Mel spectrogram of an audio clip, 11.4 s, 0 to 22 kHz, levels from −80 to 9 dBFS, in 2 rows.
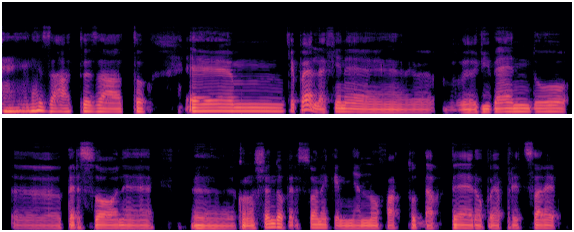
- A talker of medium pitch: No, very low, 95 Hz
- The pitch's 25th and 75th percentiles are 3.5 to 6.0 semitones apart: Yes, average, 3.8 semitones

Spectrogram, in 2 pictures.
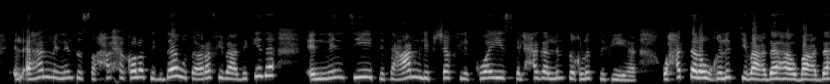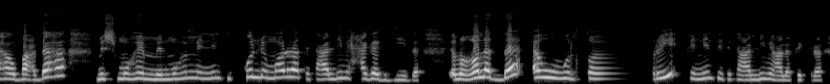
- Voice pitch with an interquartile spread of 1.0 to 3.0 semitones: No, average, 3.6 semitones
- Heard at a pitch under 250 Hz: No, very high, 265 Hz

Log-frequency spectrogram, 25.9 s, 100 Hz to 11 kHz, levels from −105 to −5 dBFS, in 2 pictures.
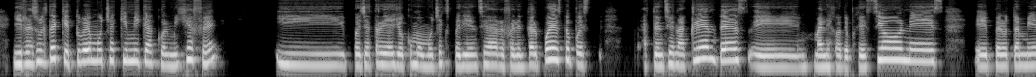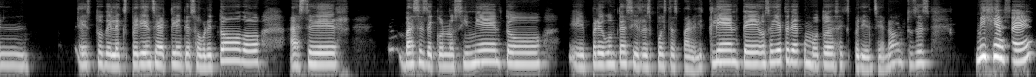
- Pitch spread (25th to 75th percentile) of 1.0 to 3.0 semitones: No, average, 3.9 semitones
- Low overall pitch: No, high, 215 Hz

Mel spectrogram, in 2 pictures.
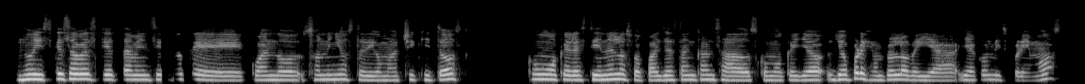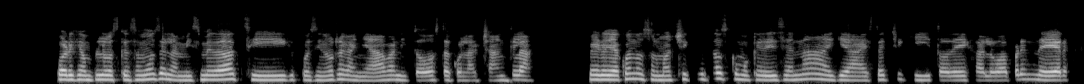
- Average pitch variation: No, narrow, 2.1 semitones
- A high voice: Yes, high, 210 Hz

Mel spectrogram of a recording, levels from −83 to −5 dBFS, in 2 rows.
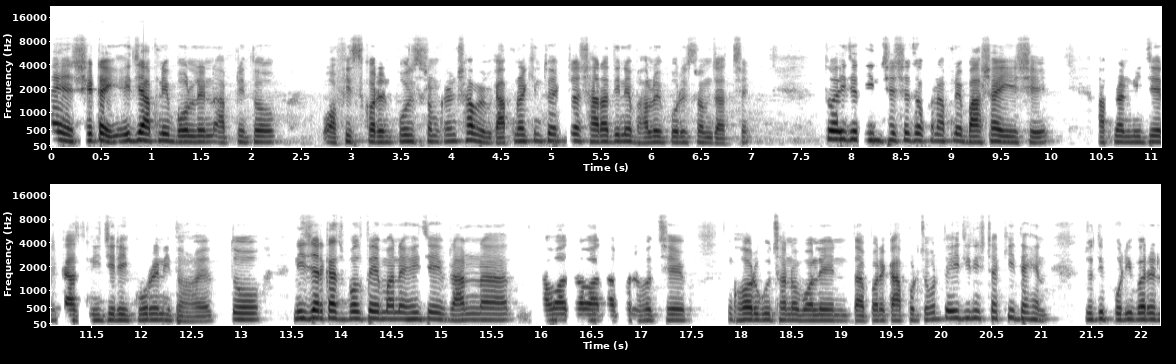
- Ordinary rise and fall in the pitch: Yes, average, 3.3 semitones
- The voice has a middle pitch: Yes, medium, 165 Hz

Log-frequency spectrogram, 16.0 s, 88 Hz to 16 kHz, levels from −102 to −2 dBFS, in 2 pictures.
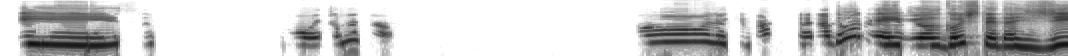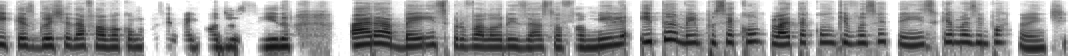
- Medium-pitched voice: No, very high, 260 Hz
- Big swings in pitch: Yes, wide, 5.7 semitones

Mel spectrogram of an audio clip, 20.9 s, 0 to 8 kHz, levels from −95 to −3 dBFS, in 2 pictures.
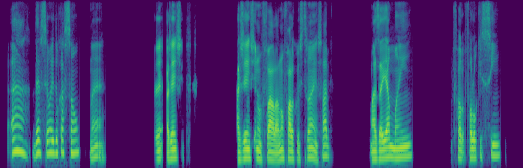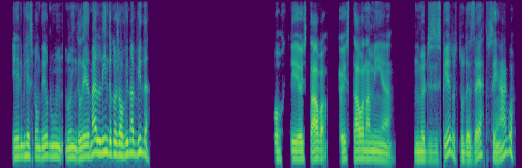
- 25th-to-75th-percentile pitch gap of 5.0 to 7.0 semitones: Yes, wide, 5.6 semitones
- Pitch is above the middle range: No, low, 125 Hz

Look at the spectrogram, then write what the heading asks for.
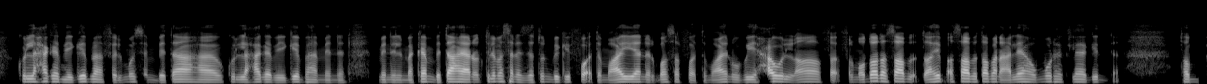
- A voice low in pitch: Yes, low, 115 Hz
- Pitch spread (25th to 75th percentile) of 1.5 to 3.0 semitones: Yes, narrow, 2.4 semitones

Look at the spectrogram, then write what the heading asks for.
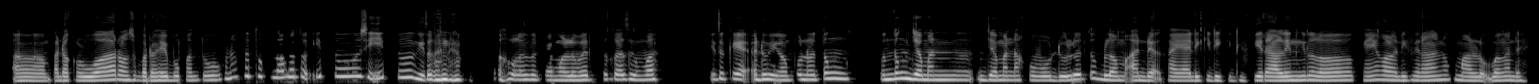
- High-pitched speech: Yes, high, 200 Hz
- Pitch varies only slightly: No, average, 3.2 semitones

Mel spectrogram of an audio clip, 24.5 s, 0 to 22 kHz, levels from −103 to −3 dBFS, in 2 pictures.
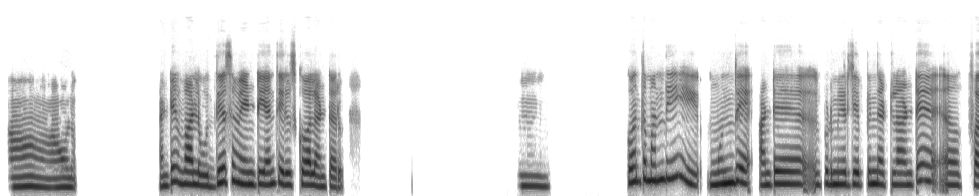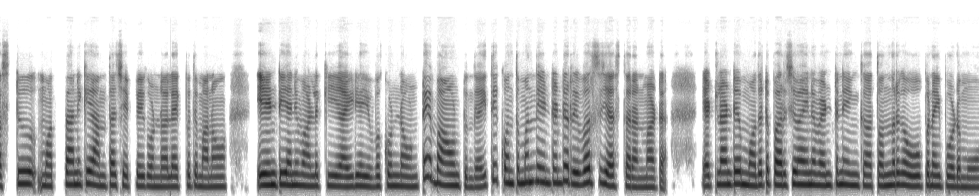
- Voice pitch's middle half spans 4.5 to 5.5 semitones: No, average, 3.3 semitones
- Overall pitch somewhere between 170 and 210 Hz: No, high, 230 Hz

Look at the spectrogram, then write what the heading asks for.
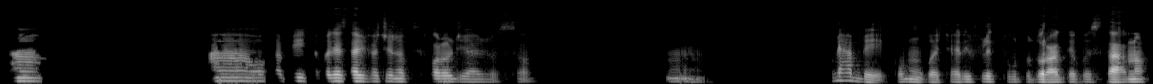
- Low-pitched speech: Yes, low, 125 Hz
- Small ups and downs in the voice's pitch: No, average, 3.8 semitones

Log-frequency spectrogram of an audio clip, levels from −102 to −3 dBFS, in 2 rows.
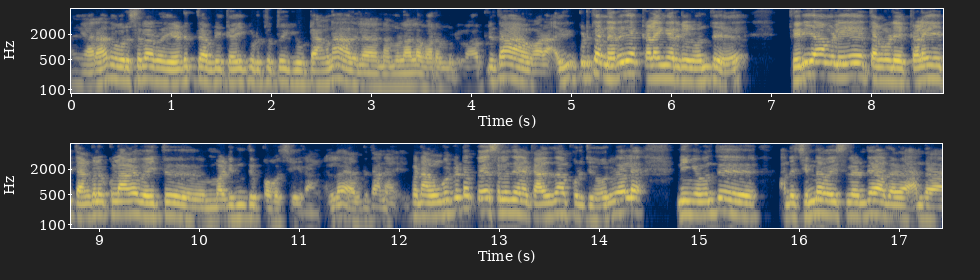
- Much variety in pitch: No, average, 4.0 semitones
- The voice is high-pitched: No, medium, 170 Hz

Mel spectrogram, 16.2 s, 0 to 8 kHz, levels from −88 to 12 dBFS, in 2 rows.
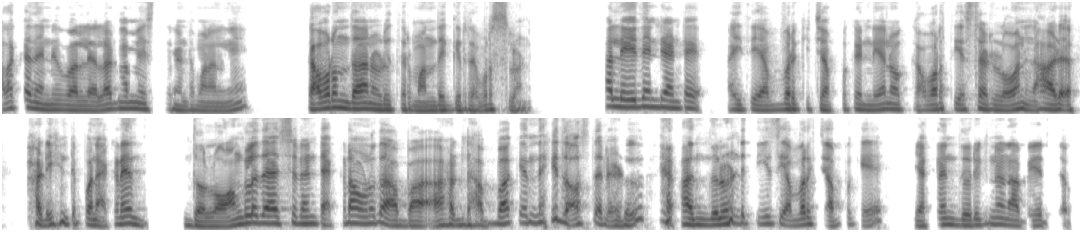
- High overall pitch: No, medium, 145 Hz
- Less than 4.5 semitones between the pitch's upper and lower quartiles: No, wide, 5.4 semitones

